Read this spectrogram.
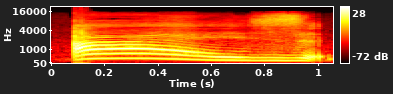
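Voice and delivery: "eyes" with a buzzing z ending; loud, stretched "eyes", voicing the final s. Shown as a demonstration. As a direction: clear demo of "eyes" ending in z. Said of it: "这个S也是念成Z这个音".

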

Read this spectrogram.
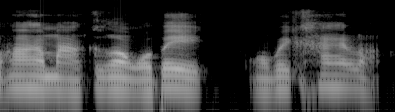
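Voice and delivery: soft, slow eunuch voice; lightly voiced eunuch. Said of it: "你这是太监还是什么？".

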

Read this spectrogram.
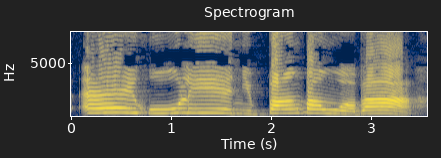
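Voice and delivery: loud, high, drawn-out shout for help; loud call. A narrator's reading. Rabbit hailing the passing fox for help, loud call. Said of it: "班尼兔大喊道".

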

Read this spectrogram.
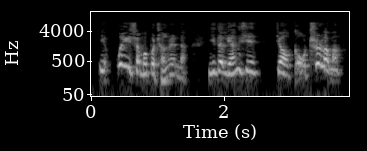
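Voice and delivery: loud, high, trembling-with-rage tirade; furious outburst. Acted. Wu Chengjia defends her brother, shaking with rage. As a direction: tear into the liar for slandering her brother. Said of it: "吴承家气得发抖".

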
